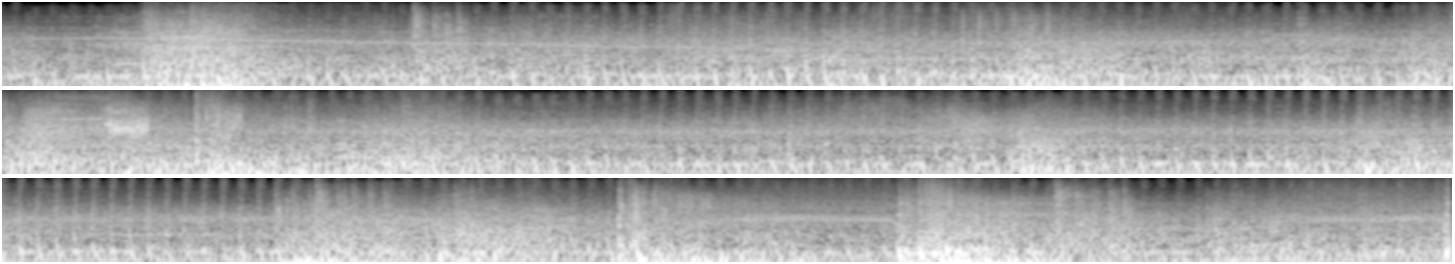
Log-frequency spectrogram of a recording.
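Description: A heavy tank engine rumbles steadily.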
